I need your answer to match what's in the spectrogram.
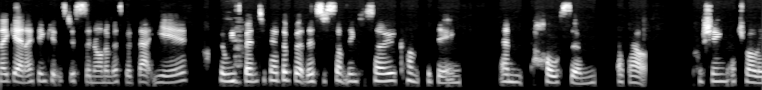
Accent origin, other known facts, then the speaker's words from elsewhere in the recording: United Kingdom; a lot of people think I'm Australian, funnily enough. I had it the other day. But I have to say, I do consider my Britishness as a big part of my identity.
